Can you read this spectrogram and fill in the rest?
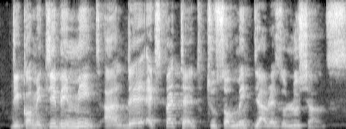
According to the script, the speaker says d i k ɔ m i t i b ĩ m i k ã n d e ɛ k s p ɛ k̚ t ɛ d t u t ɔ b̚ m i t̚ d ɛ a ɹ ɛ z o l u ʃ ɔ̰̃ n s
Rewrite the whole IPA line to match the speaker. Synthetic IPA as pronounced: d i k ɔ m i t i b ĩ m i t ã n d e ɛ k s p ɛ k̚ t ɛ d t u s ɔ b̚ m i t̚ d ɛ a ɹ ɛ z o l u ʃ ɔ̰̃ n s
